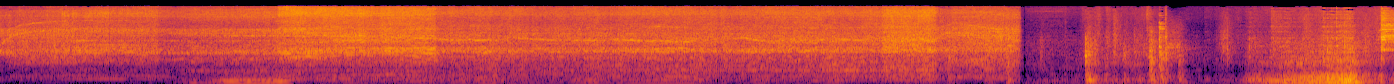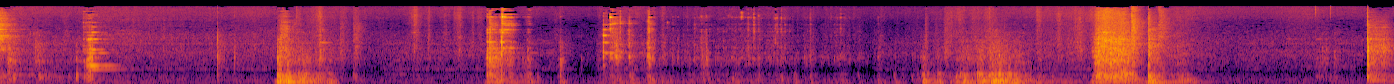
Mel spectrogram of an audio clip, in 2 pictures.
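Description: Angle grinder grinding the rim of a steel brake drum on a car wheel hub, a steady grinding noise for about ten seconds. After that it stops, and scattered metal knocks and clanks follow as the hub parts are handled, with one louder surging whoosh a few seconds later.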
